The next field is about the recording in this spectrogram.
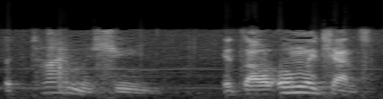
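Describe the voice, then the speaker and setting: An actor playing a resolute space hero in a 1950s TV serial, decisive and emphatic. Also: male voice, mid-range voice, very animated, unhurried. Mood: urgent resolve. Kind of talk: 1950s TV science fiction acting. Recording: muffled, hissy 1950s TV soundtrack.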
